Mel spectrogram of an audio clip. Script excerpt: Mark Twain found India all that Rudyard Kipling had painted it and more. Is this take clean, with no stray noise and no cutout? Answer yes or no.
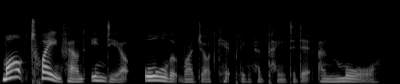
yes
